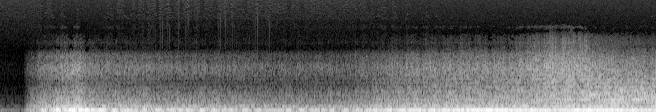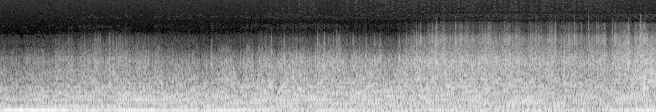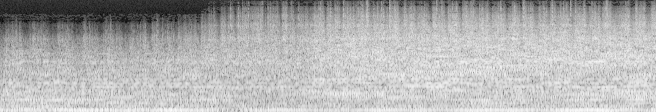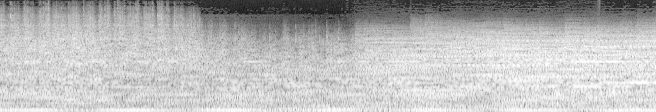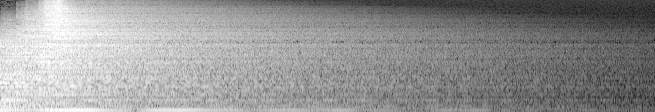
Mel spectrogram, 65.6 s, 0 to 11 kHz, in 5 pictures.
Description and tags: A deep slow building ominous synth sound originally created as an intro. Part of my Atmospheres and Soundscapes 2 pack which consists of sounds designed for use in music projects or as backgrounds intros and soundscapes for film and games.
ambience, atmosphere, crescendo, dark, electro, electronic, intro, music, processed, synth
